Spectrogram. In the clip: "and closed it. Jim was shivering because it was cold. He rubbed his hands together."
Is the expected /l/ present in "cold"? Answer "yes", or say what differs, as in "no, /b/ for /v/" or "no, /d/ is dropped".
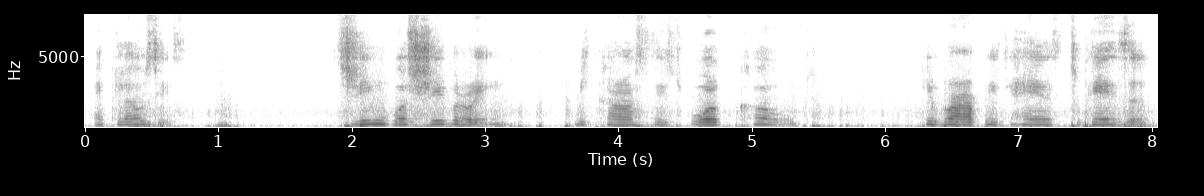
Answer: no, /l/ is dropped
